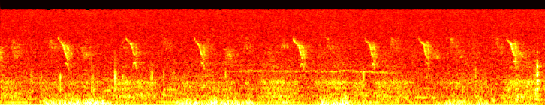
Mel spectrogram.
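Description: Faint birdsong: a short, high chirp falling in pitch, repeated about once a second over a low outdoor background.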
